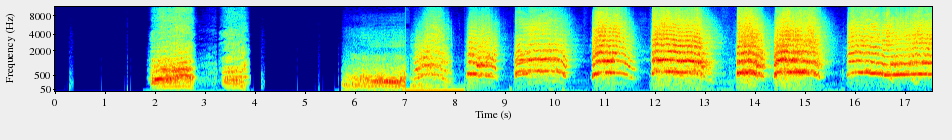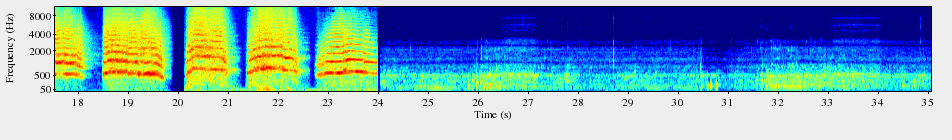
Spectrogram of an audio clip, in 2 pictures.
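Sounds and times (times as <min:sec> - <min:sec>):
elephant trumpeting: 0:06.9 - 0:24.0.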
